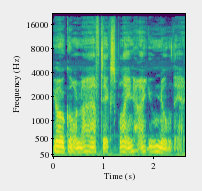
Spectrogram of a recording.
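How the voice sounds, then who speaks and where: With music in the background, a man puts on a raspy, growling character voice at medium pitch, speaking at a moderate pace with fairly even intonation. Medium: read story. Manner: terse, curt, suspicious.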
